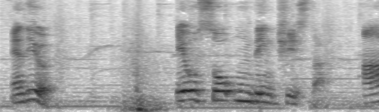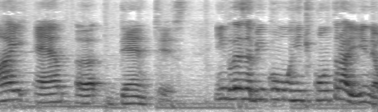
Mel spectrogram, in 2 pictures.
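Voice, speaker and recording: Man, Brazilian accent, English teacher, slow drawn-out example phrases, roomy echo, faint music behind. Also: high-pitched. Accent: Brazilian Portuguese. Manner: slow, drawn-out English model phrases between lively Portuguese explanations. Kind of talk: online English lesson.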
